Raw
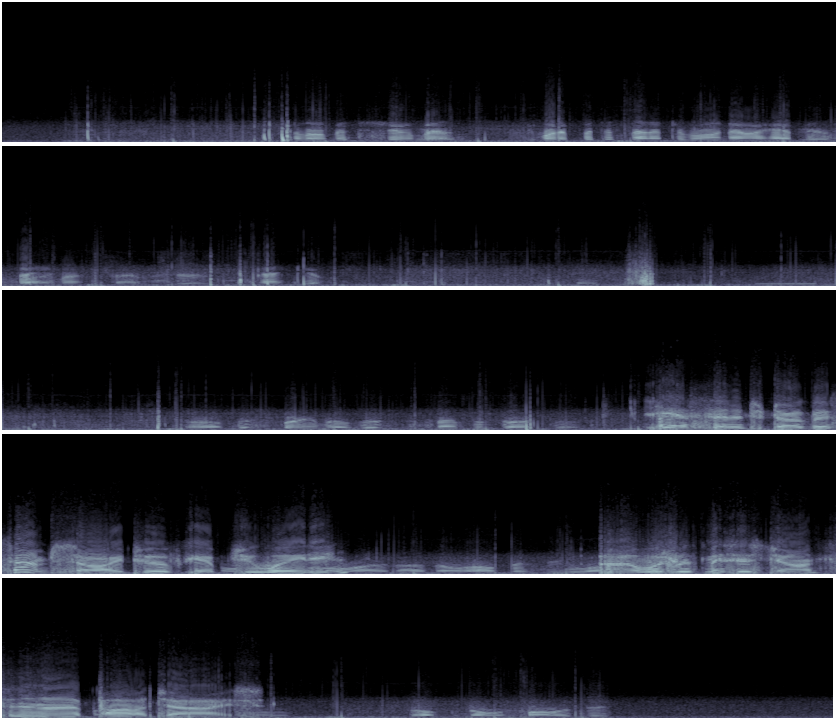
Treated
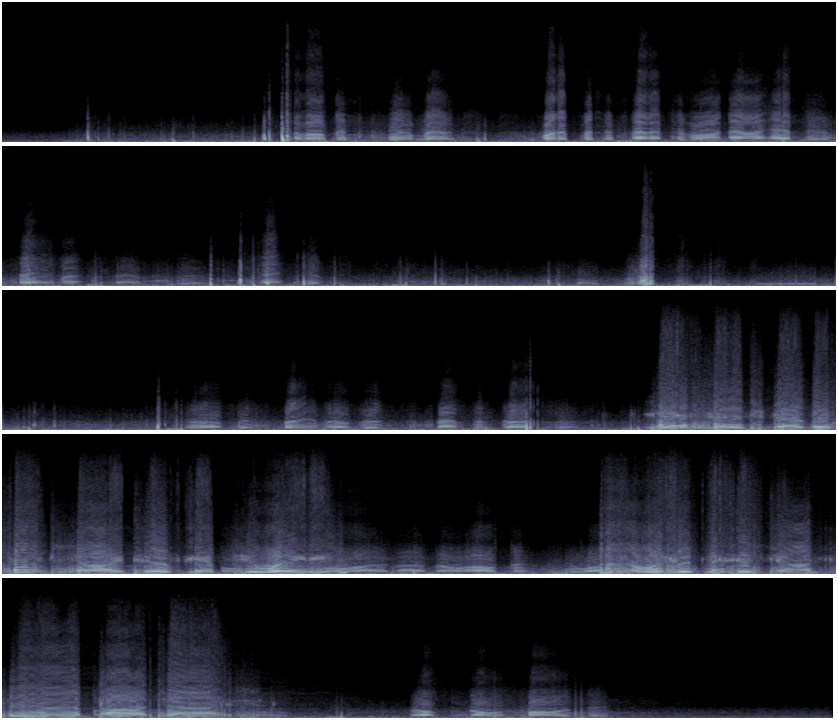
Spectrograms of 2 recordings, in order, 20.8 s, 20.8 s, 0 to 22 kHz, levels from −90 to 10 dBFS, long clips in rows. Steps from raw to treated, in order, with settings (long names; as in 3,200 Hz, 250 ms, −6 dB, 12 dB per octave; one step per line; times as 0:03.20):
running median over 25 samples
low-pass that shuts in the quiet parts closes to 1,300 Hz, open at −27.5 dBFS
echo with shifted repeats 182 ms, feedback 57%, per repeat −38 Hz, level −23.5 dB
